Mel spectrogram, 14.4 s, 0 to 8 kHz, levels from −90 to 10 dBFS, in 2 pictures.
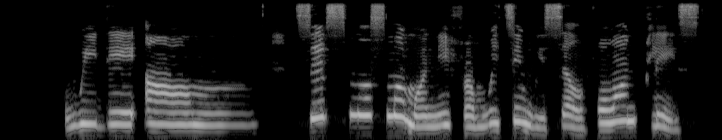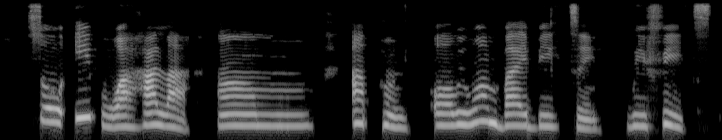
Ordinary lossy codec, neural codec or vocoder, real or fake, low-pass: none; none; real; 7.2 kHz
